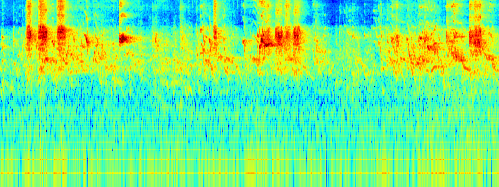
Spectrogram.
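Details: Budgerigars in happy chirping mood: spaced flurries of hoarse squawks and thin squeaks, growing into busier chatter toward the end.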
